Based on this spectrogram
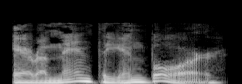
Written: erymanthian boar

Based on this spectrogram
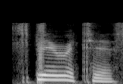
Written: spiritous

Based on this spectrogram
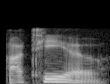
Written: Hatillo

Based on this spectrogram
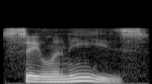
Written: Ceylonese

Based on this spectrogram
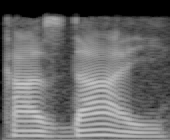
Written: Kaz Dagi

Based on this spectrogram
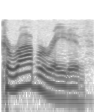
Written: corroborative

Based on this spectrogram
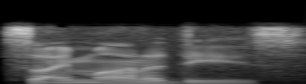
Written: Simonides

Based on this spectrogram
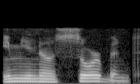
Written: immunosorbent

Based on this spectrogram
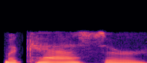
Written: Makassar

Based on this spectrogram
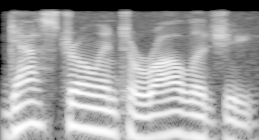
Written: gastroenterology

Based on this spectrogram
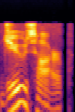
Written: Jew's harp

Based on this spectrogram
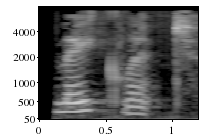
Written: lakelet

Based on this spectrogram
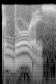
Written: condores

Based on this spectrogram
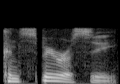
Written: conspiracy

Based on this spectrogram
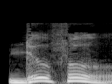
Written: Du Fu

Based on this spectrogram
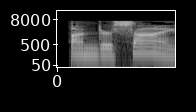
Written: undersign

